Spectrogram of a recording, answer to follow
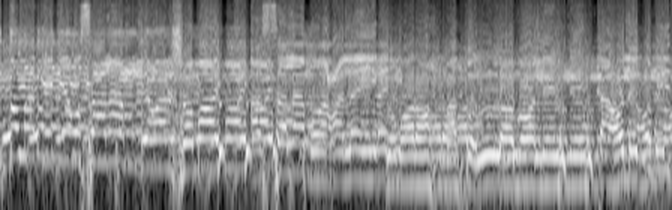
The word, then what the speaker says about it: আসসালামু আলাইকুম: তারা এসে বলল আসসালামু আলাইকুম, সালাম না, ল শব্দটা লাম শব্দটা আউট করে দিয়ে আসসালামু আলাইকুম।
